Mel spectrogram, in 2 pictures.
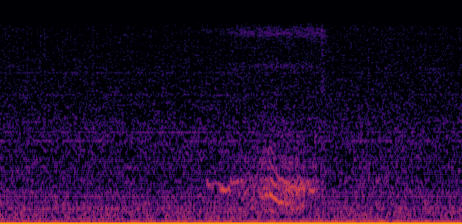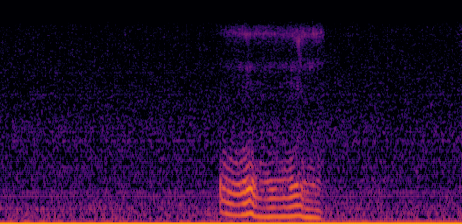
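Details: A loud snore from a sleeping Boston Terrier. A soft, breathy snore is followed several seconds later by a stronger, rattling, harmonic one that slides downward over about a second, over low room hum.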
